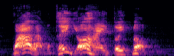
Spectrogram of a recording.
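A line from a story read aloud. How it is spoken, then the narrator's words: Loud shout. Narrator (Vietnamese): Lôi Minh Tiêu quát to lên rằng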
